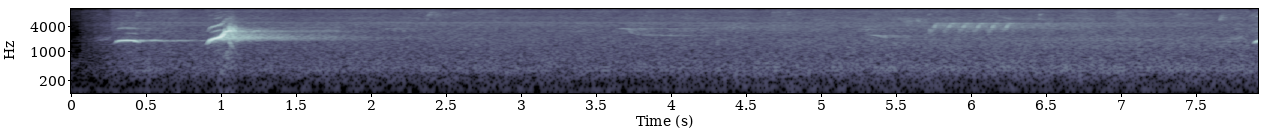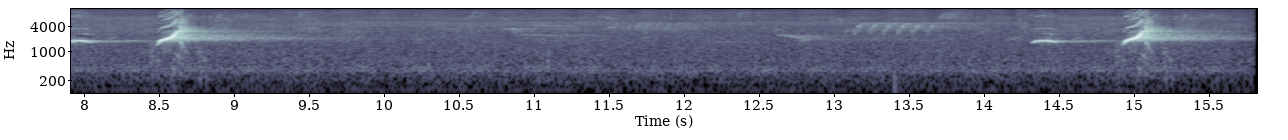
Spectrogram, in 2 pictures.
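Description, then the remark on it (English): A common eastern songbird in a hedgerow or thicket repeats a short phrase three times, a clear whistled note followed by a sharp, buzzy burst, with softer trills between phrases. It sings alone and distinct. “Hedgerows and thickets provide excellent habitat for many common eastern birds. Here are 9 species that regularly take advantage of this dense cover.”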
